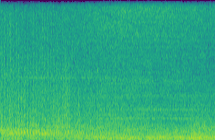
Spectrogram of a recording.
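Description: A helicopter flies over polar shipping lanes, its rotor and engine making a steady, loud, continuous drone with no voices.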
